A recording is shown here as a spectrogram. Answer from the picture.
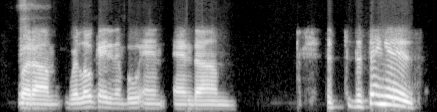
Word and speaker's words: Boonton: listen i call it bhutan everybody i know it's called it's spelled b-o-o-n-t-o-n so some people say boonton i'm just saying there are some people out here who pronounce the end and i'm like what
